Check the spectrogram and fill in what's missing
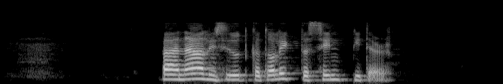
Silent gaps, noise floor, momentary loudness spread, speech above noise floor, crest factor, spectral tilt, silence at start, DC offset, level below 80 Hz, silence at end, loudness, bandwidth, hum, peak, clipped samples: none; -53 dBFS; 13 LU; 33 dB; 22 dB; -4.5 dB/octave; 1.65 s; under 0.1%; -68 dBFS; 1.1 s; -20 LUFS; 8 kHz; none; -2 dBFS; under 0.1%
